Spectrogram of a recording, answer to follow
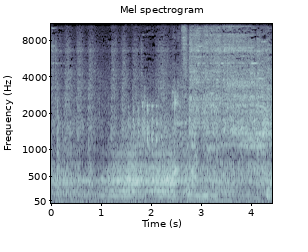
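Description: Film soundtrack sound effects: mechanical clicking and ratcheting over a steady low hum, with a brief sweep about two-thirds of the way in.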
